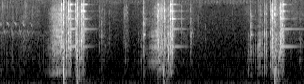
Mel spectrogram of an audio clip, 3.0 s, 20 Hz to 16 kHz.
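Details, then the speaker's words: Homelite XL-101 chainsaw, examined with recoil partly reassembled; three slow hand pulls, each giving a couple of firm puffs against resistance; compression sounds good, though the sticky recoil still isn't rewinding. "sounds like it's got good compression but the recoil still isn't rewinding"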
